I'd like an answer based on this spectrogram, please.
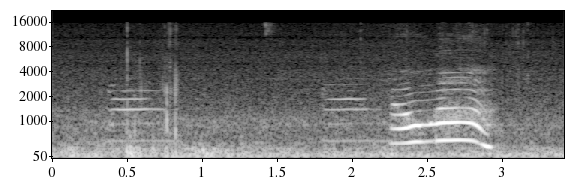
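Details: Stray cat crying at night, met on the way home from work: one drawn-out tonal meow that rises then slides down, preceded by faint clicks and a low hum.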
